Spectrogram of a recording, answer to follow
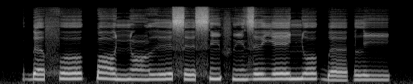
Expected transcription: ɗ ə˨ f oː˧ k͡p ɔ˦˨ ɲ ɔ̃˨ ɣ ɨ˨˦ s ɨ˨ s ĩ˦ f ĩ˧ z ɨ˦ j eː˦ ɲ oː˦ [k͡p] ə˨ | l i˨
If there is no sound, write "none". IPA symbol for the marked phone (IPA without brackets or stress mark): ɡ͡b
